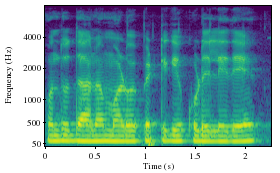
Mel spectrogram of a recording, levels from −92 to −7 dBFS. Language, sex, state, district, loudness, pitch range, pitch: Kannada, male, Karnataka, Bidar, -15 LUFS, 110-115 Hz, 115 Hz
